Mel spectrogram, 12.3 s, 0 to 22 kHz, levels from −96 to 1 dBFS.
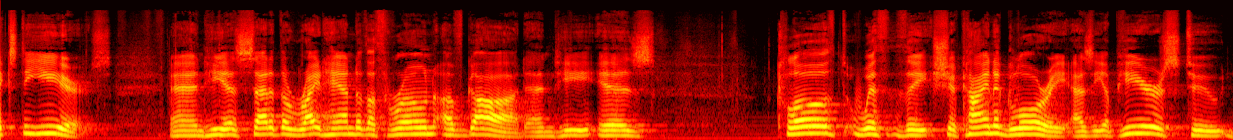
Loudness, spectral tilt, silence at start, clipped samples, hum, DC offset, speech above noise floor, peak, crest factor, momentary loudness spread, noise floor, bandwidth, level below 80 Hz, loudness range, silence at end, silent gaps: -26 LUFS; -6 dB/octave; 0 s; under 0.1%; none; under 0.1%; 35 dB; -10 dBFS; 18 dB; 8 LU; -60 dBFS; 16 kHz; -62 dBFS; 3 LU; 0 s; none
